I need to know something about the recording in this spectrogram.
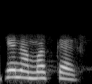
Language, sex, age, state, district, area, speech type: Odia, female, 18-30, Odisha, Kendujhar, urban, conversation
